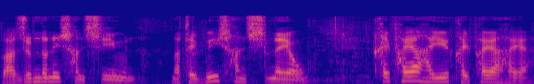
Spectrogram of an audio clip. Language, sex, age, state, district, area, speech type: Bodo, male, 60+, Assam, Baksa, urban, spontaneous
